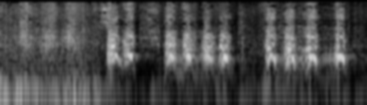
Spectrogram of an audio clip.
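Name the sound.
police service dog barking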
